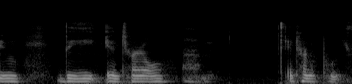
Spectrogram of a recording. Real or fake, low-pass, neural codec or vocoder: fake; 7.2 kHz; autoencoder, 48 kHz, 32 numbers a frame, DAC-VAE, trained on Japanese speech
